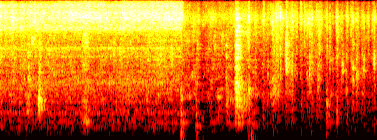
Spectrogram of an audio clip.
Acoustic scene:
restroom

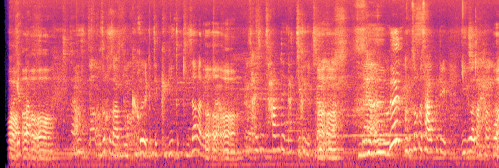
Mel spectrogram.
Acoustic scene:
crowded indoor space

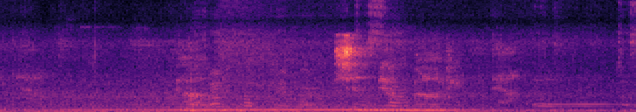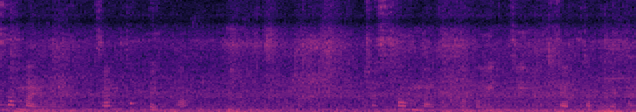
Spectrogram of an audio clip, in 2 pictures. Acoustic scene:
bus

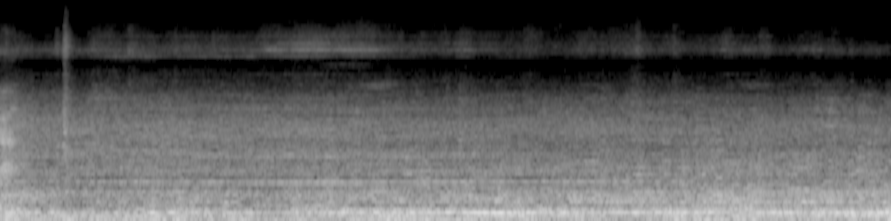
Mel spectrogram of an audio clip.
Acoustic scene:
subway train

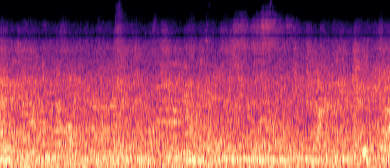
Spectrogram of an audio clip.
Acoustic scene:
crowded indoor space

